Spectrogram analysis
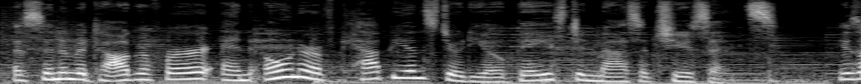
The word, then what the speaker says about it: Capion: So yes, it's pronounced Capion. Okay, Capion.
